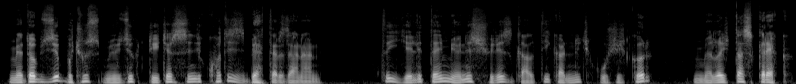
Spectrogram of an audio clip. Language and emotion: Kashmiri, angry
